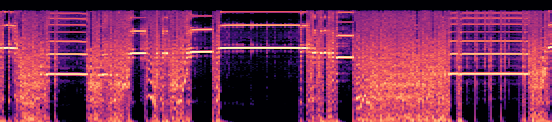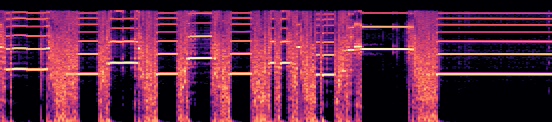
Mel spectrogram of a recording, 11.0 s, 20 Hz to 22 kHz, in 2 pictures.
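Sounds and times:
high-pitched feedback whistle: 0.0 - 3.6, 4.5 - 11.0.

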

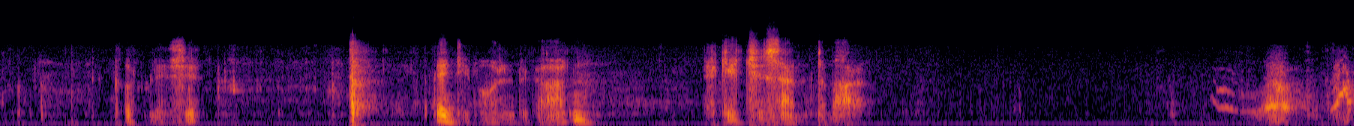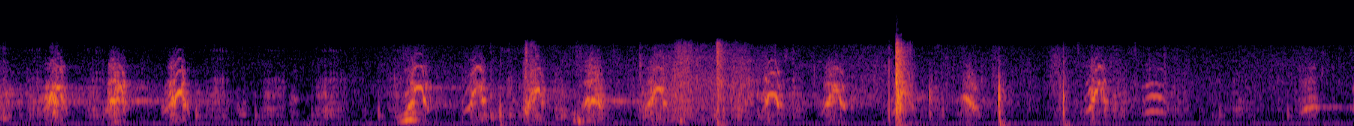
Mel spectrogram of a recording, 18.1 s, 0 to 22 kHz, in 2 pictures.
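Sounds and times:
dog barking and whining: 8.1 - 14.8, 15.4 - 16.9, 17.6 - 18.0.

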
